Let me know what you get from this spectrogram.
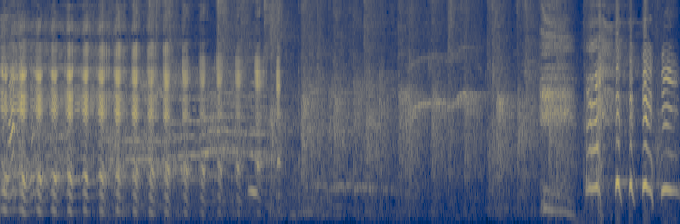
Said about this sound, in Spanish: Oigan, muchachos, mejor y con esa ovación, vámonos a la nota, ¿no?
